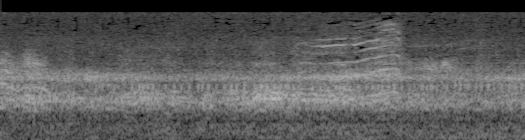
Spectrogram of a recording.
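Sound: flock of geese honking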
